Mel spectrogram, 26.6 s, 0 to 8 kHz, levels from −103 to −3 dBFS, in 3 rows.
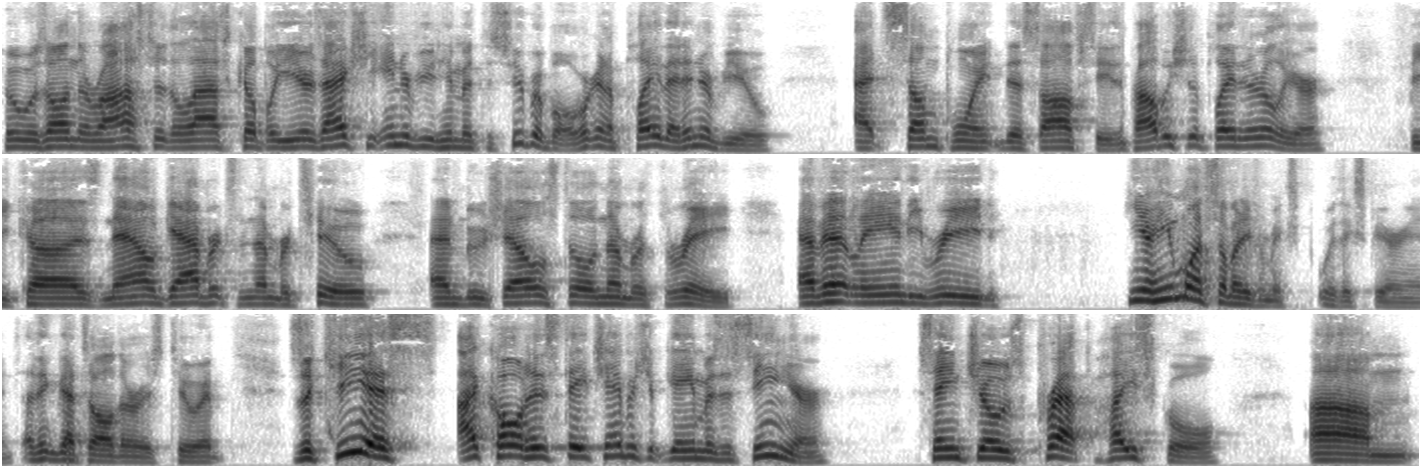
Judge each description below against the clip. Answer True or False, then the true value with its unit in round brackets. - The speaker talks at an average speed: True (185 wpm)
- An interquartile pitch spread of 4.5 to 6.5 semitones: True (5.0 semitones)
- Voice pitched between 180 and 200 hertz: False (140 Hz)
